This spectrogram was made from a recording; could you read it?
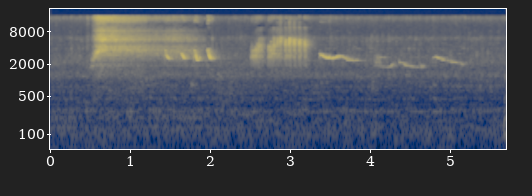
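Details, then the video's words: White-eye in full song. It opens with a loud buzzy burst and quick chirps, then a rasping rattle, followed by several clear slurred whistles that descend in pitch. "kapas tembak gacor"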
